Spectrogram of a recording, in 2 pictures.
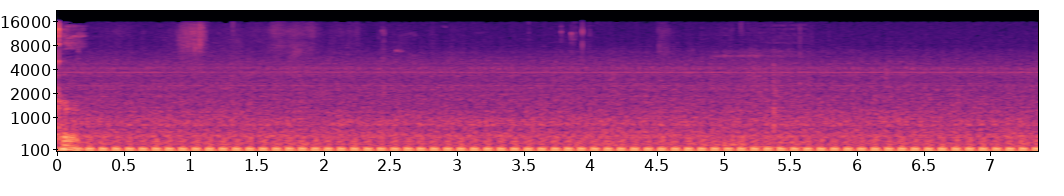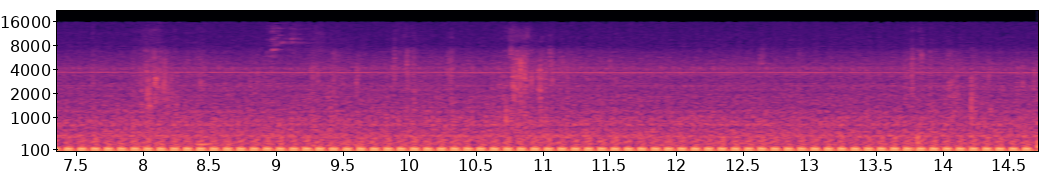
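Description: A motorcycle engine idling steadily with an even, rapid low pulse while the bike stands parked.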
